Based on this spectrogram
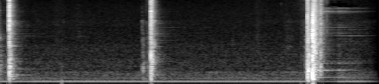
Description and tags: Drawer Tabs
the tabs that hold paper currency in a cash register's drawer, being flicked down into empty slots.
foley, tabs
